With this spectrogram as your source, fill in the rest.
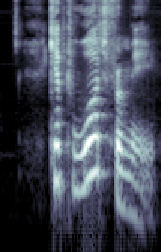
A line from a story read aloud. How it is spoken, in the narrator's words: said Harry eagerly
